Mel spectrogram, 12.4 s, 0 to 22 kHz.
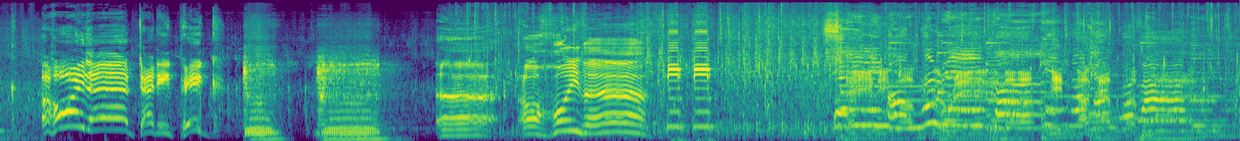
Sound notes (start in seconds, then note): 3.1 toots horn; 6.5 beeps horn; 12.2 oinks and giggles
